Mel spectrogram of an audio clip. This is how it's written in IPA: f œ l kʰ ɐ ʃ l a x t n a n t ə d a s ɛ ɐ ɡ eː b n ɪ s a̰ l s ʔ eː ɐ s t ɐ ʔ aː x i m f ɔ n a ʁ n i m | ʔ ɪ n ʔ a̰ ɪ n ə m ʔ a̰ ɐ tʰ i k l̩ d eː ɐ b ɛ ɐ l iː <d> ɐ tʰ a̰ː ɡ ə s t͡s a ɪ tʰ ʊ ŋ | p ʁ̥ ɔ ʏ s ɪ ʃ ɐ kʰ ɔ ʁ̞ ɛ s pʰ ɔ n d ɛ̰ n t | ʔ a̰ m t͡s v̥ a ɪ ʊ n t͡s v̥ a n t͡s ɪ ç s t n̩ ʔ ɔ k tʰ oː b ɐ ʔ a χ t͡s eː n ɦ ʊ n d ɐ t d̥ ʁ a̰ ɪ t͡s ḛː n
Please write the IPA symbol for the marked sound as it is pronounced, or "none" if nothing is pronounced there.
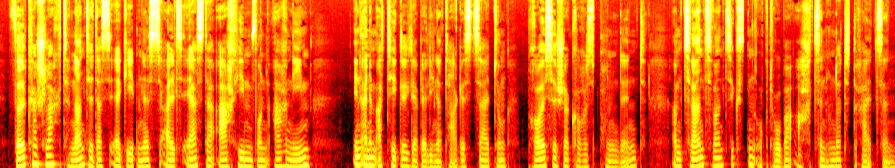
n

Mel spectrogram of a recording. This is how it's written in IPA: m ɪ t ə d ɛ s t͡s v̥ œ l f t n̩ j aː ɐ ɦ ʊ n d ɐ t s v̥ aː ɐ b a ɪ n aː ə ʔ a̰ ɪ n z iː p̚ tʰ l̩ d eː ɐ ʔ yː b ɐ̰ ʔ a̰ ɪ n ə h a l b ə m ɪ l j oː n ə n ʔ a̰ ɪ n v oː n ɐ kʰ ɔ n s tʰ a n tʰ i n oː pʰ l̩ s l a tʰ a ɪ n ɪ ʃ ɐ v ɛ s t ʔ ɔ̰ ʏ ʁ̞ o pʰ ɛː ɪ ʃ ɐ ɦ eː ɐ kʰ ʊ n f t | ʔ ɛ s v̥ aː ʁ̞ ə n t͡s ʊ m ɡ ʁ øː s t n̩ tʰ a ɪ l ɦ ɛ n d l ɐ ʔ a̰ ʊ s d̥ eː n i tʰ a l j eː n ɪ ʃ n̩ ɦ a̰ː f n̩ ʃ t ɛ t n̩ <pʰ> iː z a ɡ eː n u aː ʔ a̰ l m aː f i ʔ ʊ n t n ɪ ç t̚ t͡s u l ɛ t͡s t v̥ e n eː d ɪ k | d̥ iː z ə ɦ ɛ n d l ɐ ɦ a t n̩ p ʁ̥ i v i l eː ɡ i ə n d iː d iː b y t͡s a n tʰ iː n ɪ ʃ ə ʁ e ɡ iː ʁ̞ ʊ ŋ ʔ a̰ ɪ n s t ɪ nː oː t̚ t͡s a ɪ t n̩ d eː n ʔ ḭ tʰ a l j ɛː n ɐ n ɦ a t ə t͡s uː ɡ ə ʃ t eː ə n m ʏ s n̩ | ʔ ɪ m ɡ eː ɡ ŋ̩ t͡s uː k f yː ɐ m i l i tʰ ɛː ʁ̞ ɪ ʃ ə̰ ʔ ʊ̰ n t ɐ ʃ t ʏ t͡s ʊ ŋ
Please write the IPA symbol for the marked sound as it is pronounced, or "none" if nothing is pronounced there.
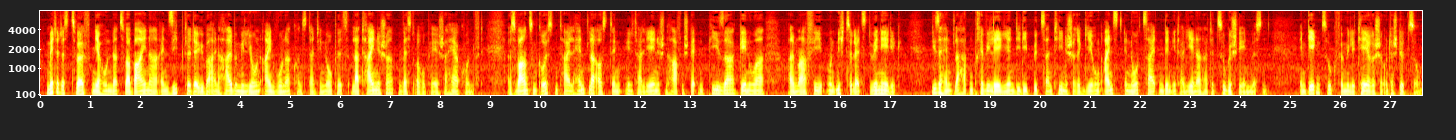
pʰ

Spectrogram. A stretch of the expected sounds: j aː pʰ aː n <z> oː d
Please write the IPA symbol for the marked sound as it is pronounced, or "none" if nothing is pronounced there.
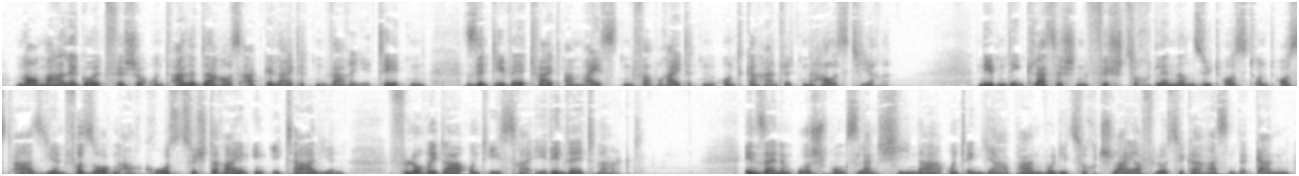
v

